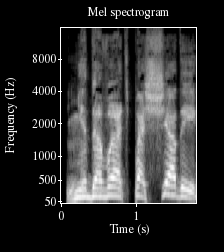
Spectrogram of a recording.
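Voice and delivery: very high, slow battle shout; fierce shout. A narrator's reading. Enemy rider answers Winter, high fierce drawn-out shout. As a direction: stretch the merciless order into a cry. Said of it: "крикнул по-французски".

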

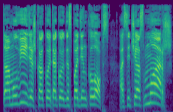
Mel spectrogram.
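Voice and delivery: loud, bossy retort; gruff captor. A narrator's reading. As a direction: cut him off and order him to march. Captor orders his prisoner off.

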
